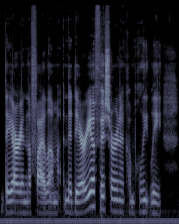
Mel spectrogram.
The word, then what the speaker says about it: Cnidaria: So the next phylum we are going to discuss is called phylum Cnidaria, C-N-I-D-A-R-I-A. The C is silent, and this phylum contains your jellies and your corals.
